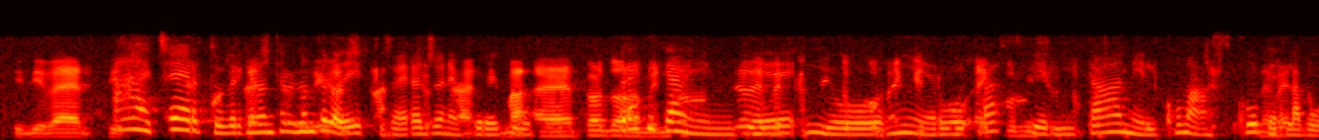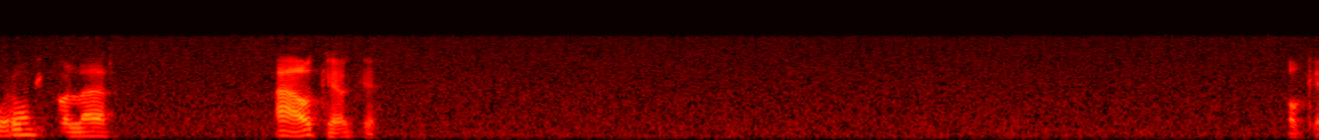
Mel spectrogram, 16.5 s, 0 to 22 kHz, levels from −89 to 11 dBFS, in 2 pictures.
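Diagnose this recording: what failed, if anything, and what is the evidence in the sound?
Call processing: speech dips by up to about 15 dB at 1.12–2.44, 2.79–3.36, 4.32–4.63, 4.98–6.3 and 7.12–8.66 s, likely speech suppressed in double talk as the echo canceller ducks everything.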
